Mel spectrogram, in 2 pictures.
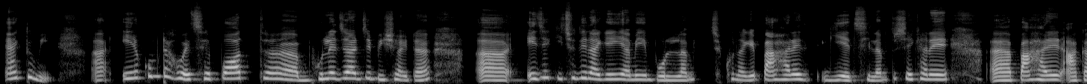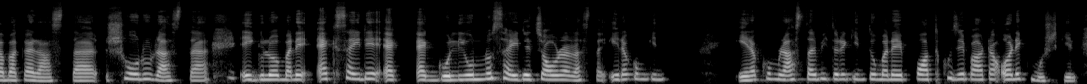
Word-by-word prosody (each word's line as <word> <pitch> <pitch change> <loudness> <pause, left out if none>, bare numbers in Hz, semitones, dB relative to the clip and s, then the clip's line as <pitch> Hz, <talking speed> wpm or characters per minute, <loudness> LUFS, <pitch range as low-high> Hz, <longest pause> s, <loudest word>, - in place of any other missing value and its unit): একদমই। 295 -1 -3 0.5
আ - - -1 0.3
এরকমটা 370 +6 -2
হয়েছে। 240 0 +2 0.2
পথ 270 +1 +4 0.3
অ - - +2 0.4
ভুলে 255 +5 +1
যাওয়ার 280 -2 +4
যে 285 - -2
বিষয়টা, 200 -3 -1 0.6
আ - - +4 0.5
এই 255 - +2
যে - - +1
কিছুদিন 280 +3 -2
আগেই 235 +1 0
আমি 220 +1 0 0.2
বললাম 190 -1 +1
কিছুক্ষণ 240 - -11
আগে 200 +1 0
পাহাড়ে 225 +2 +3 0.3
গিয়েছিলাম। 190 -1 -1
তো - - -14
সেখানে 235 -1 +2 0.6
আ - - +5 0.2
পাহাড়ের 215 +1 +3
আঁকাবাঁকা 190 +1 0 0.2
রাস্তা, 175 +1 -4 0.4
সরু 250 -3 +1 0.2
রাস্তা 180 0 -4 0.5
এগুলো 215 +1 +3
মানে 210 +2 +3 0.3
এক 255 - -5
সাইডে 255 -2 +1 0.2
এক 210 - -6 0.3
এক 205 - -1
গলি 195 +2 +5
অন্য 225 +2 +2 0.2
সাইডে 225 -4 +4
চওড়া 215 -2 +3
রাস্তা। 200 +1 -8 0.2
এরকম 235 +2 -2
কিন্তু 230 +1 -7 0.7
এরকম 210 +6 0
রাস্তার 235 +2 0
ভিতরে 240 -2 0
কিন্তু 230 +1 -5
মানে 220 0 +3 0.2
পথ 230 -1 +4
খুঁজে 245 -4 0
পাওয়াটা 225 +1 +1
অনেক 240 +1 +1
মুশকিল। 170 -1 -5
225 Hz, 145 wpm, -23 LUFS, 200-250 Hz, 0.7 s, আ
